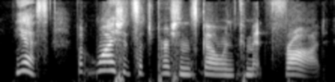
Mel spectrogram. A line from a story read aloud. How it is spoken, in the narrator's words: answered the prince irritably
